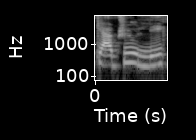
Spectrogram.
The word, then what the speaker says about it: cabriolet: Isse cabriolet ki tarah pronounce kiya jata hai. T is actually silent over here.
